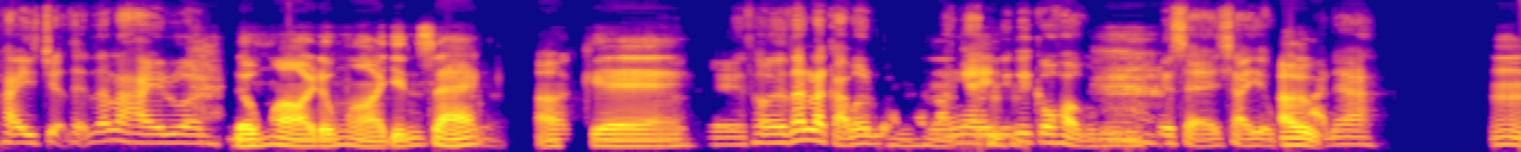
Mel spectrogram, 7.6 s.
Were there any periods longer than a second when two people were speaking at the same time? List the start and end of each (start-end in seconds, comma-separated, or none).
none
